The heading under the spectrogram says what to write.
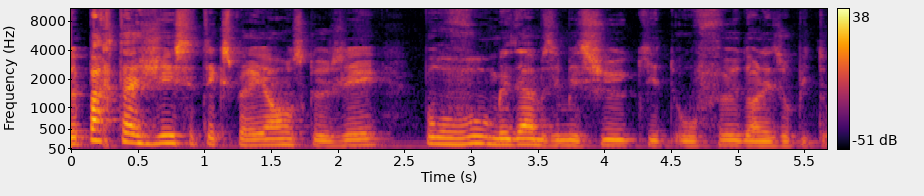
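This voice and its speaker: A man's medium-pitched voice, ordinary pitch variation, fairly slow pace. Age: 60s. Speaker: stress and crisis management trainer. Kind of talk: motivational talk with guided breathing exercise.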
